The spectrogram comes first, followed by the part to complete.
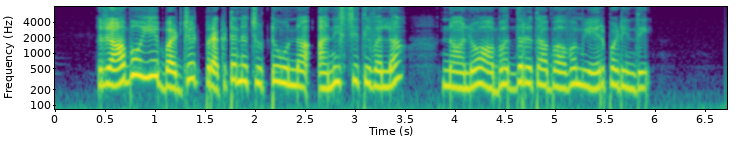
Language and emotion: Telugu, fearful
